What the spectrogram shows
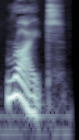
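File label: "right", English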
